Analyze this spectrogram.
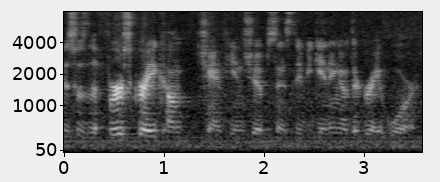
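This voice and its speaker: A man talks at a fairly quick pace. Noticeable noise runs behind him. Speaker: host of a school history project radio broadcast. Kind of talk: mock 1920s radio broadcast, scripted host talk.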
